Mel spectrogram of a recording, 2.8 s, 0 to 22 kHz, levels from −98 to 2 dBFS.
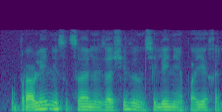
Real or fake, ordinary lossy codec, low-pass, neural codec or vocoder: real; Opus, 64 kbps; 7.2 kHz; none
